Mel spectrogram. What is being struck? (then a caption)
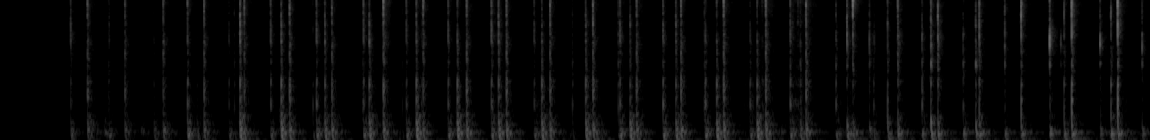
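Plastic treadmill control panel. Long natural fingernails of several fingers tap rapidly on the hard plastic membrane keypad console of a treadmill, which has blue buttons and a large, hollow housing. The taps come as quick, uneven, dull, hollow thunks with a low body and only a faint bright click. Each one dies away almost instantly.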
